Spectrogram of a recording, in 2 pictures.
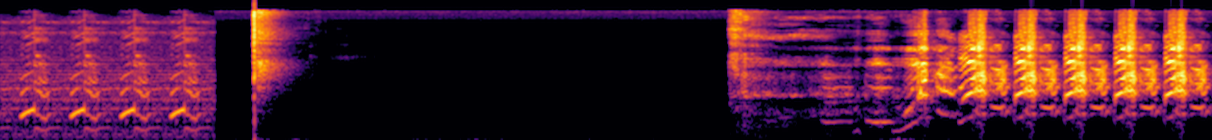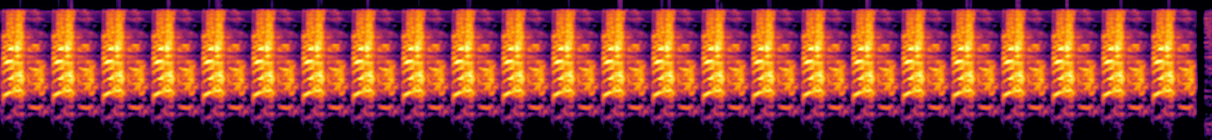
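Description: Loud looped audio played over the recording: one short sound repeated rapidly, about five times a second. A sharp click just over a second in breaks it, followed by a quieter stretch of a few seconds before the rapid repeats return louder.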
